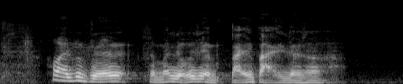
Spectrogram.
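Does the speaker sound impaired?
Yes: tongue cancer, partial glossectomy; right tongue cancer, stage 2 resected, recurred about age 50, two-thirds right tongue removed, flap reconstruction; stage 3 recurrence, radiotherapy completed, now in follow-up, about two years since diagnosis; eating and speaking affected after resection.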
